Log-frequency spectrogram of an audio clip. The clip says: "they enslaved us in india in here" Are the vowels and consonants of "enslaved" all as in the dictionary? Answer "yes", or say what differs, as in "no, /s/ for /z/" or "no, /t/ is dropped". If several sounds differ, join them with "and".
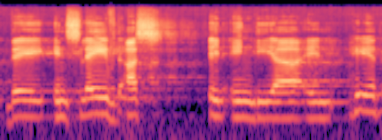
yes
